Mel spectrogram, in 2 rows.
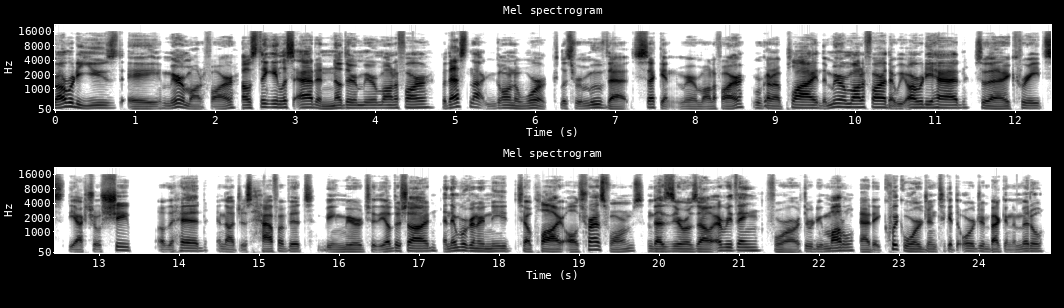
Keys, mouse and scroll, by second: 3.0 click, 3.9 click, 4.4-5.6 middle drag, 6.0 click, 6.7 x, 8.4 click, 12.4 click, 13.1-15.4 middle drag, 15.6 shift+middle click, 16.1 middle click, 17.1 click, 17.5 ctrl+a, 22.6 alt+q, 24.7 middle click.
